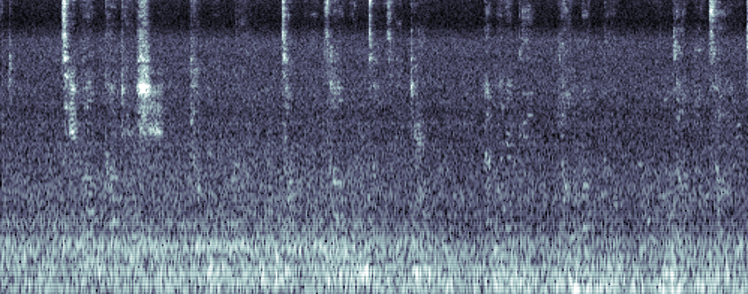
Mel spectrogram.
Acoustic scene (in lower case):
subway train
